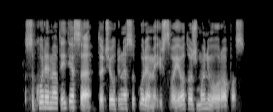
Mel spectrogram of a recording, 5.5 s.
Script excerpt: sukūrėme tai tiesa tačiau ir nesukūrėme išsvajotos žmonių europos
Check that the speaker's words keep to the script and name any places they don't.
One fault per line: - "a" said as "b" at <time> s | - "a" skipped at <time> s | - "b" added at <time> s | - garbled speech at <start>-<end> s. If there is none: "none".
none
